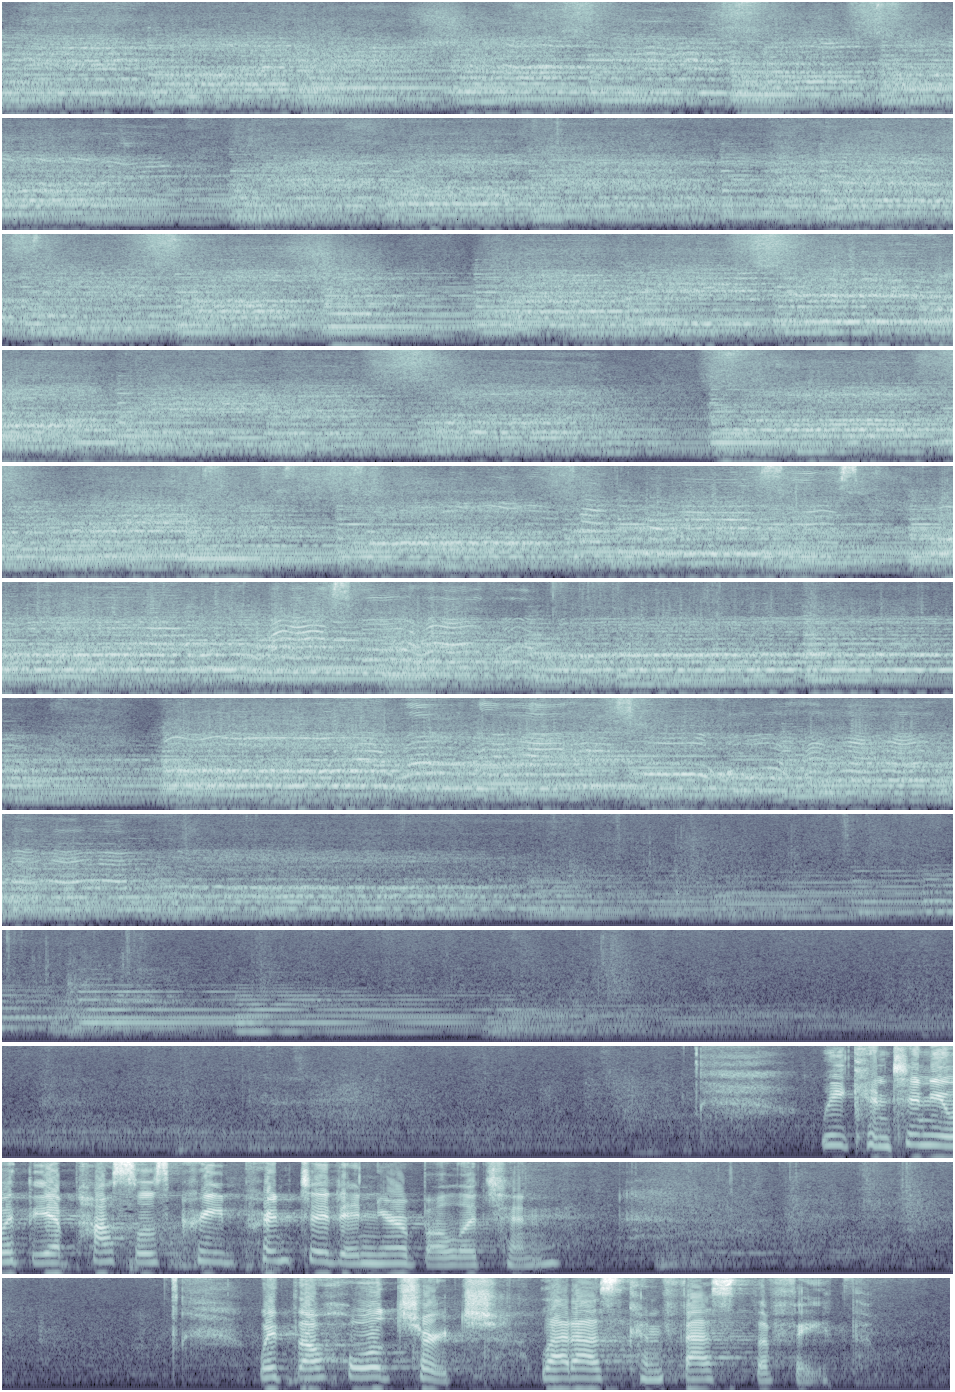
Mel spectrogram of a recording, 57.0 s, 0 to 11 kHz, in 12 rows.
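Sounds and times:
congregation singing a hymn: 0.0 - 46.2.

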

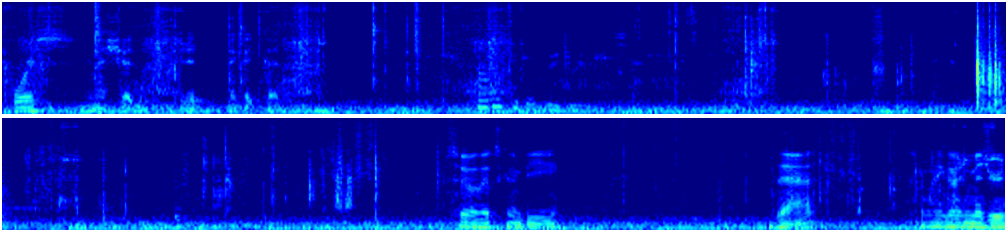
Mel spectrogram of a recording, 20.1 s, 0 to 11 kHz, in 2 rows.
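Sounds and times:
craft knife scraping through board: 0.0 - 3.3, 4.4 - 5.2, 6.7 - 7.8.

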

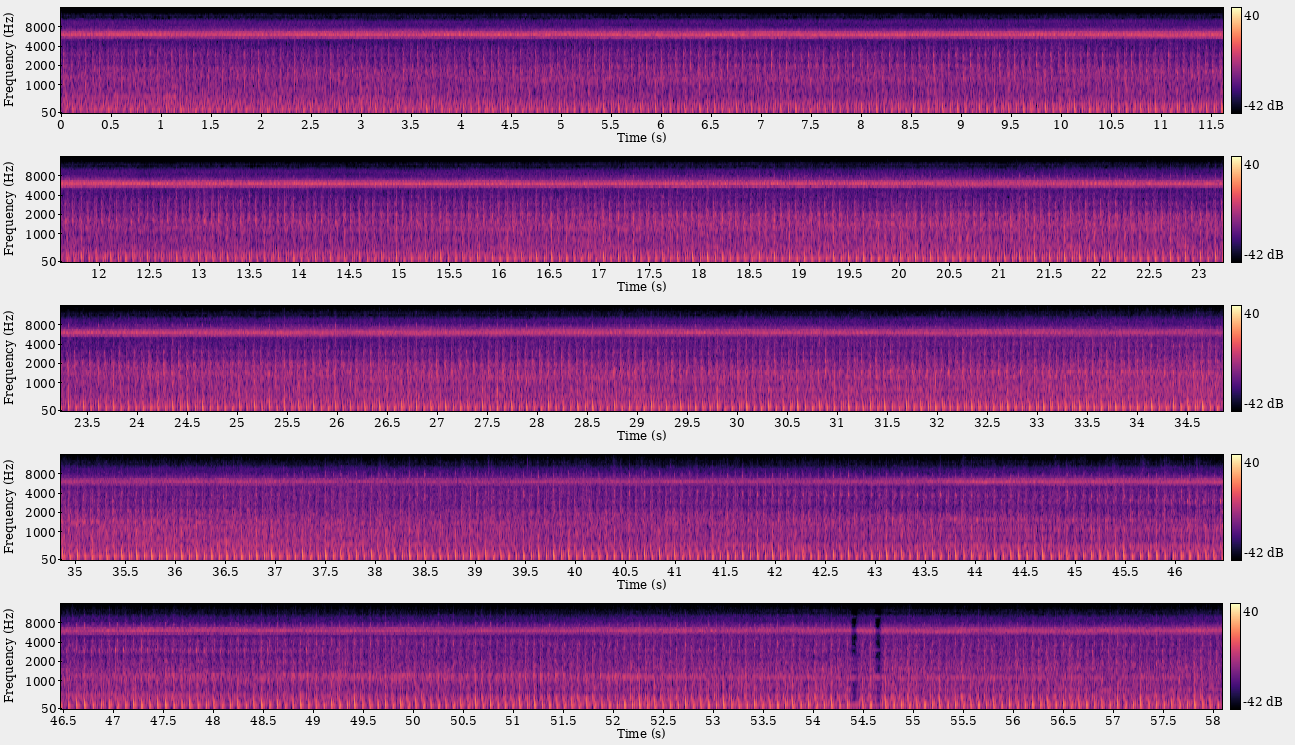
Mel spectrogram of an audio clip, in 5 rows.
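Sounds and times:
high-pitched whine: 0.0 - 23.7
small tractor engine running: 0.0 - 58.0.

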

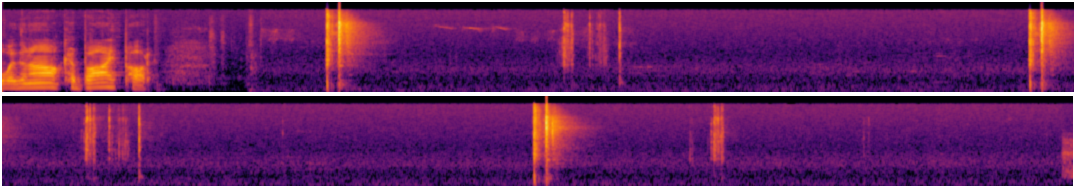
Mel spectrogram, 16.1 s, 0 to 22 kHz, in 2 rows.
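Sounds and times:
rifle action recocking clicks: 2.4 - 2.8, 4.2 - 4.7, 8.6 - 9.2, 12.0 - 12.4, 13.2 - 13.6
air rifle shot crack: 2.4 - 2.9, 7.7 - 8.1, 12.0 - 12.5.

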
